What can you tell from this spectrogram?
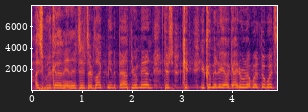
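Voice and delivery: high panicked phone plea; frantic friend. Retold or imitated. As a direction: rattle it off scared.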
